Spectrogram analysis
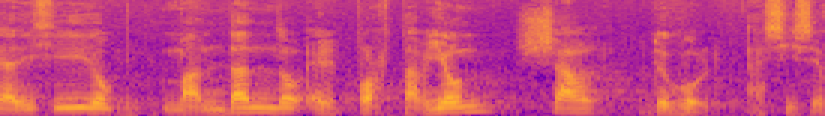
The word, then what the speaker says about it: Charles de Gaulle: Y es lo que se ha decidido mandando el portaavión Charles de Gaulle, así se pronuncia.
